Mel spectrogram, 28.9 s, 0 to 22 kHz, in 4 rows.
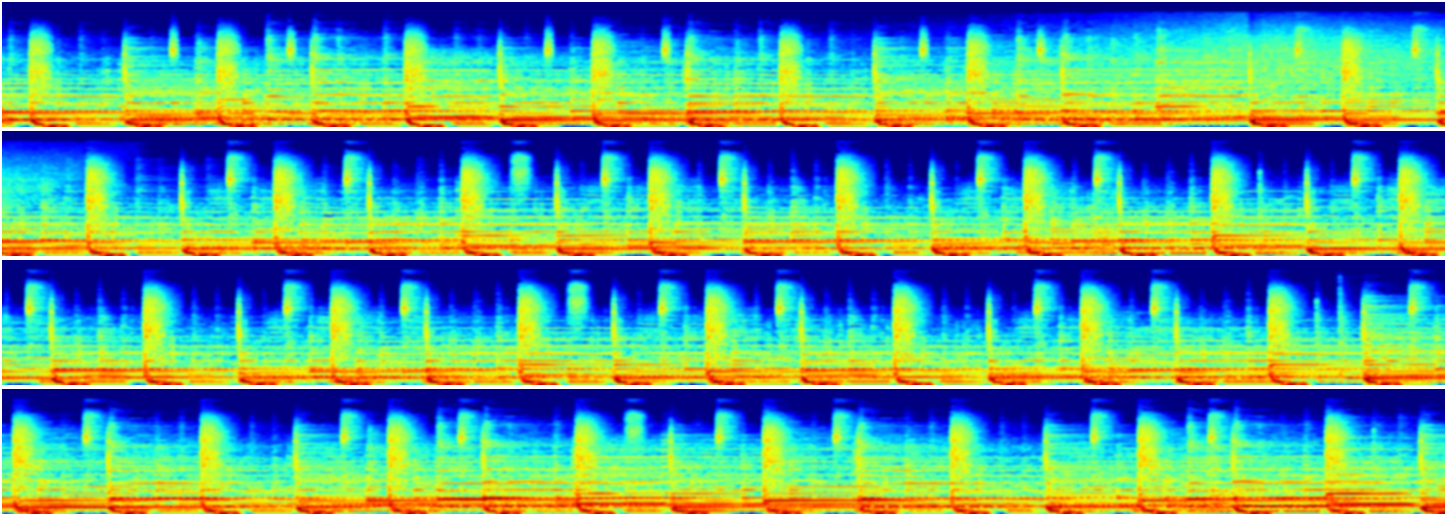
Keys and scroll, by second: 3.9 f, 15.6 Delete, 17.9 4, 19.6 3, 20.3 ].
